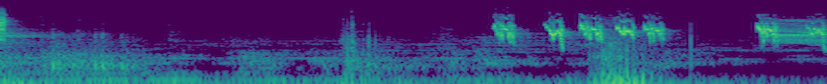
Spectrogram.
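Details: Happy budgie bursting into a quick run of bright, warbling chirps after a quiet start, then one more short chattering phrase.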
